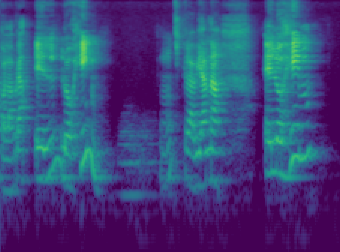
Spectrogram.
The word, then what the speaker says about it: Elohim: Que la habían Elohim realmente es como dos, ¿no? Tiene dos sílabas. El y Elohim. Entonces, him es plural en hebreo.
